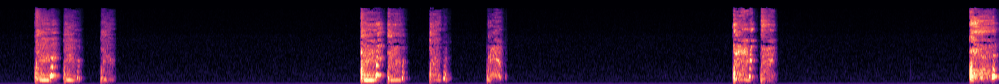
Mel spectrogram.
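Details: Morning cough that continues: four bouts of short, dry coughs, about ten in all, separated by quiet pauses; cough.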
